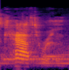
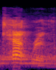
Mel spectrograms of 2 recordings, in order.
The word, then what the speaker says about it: Catherine: My name is Catherine, but he pronounces it Catrin, omitting the TH sound.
